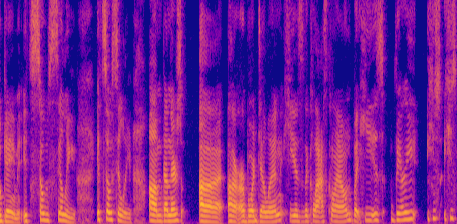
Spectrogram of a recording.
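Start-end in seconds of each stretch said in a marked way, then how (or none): none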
